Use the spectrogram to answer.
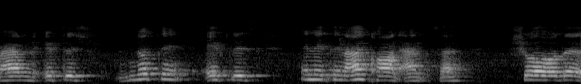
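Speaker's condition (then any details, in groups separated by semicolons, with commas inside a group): Cerebral palsy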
